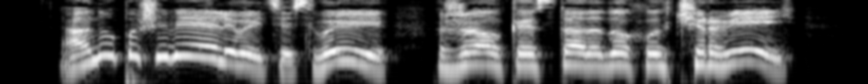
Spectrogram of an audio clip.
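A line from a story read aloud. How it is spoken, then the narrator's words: Yelled at dragons. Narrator (Russian): орал Плевака на саблезубых драконов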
